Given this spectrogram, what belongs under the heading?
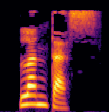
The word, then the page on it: lantas: indonesian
